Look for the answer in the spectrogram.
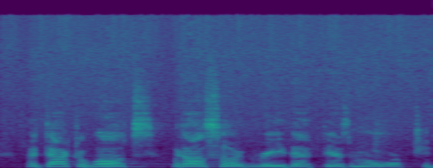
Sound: none

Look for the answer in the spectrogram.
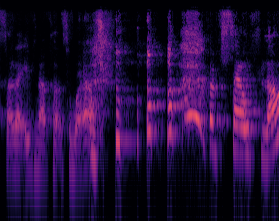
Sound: laughs

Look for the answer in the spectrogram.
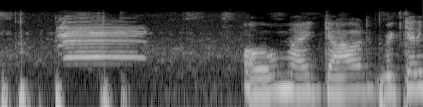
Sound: baa

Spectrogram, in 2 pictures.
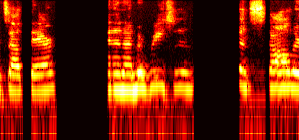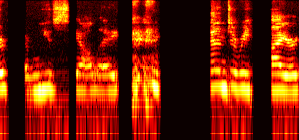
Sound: clears throat

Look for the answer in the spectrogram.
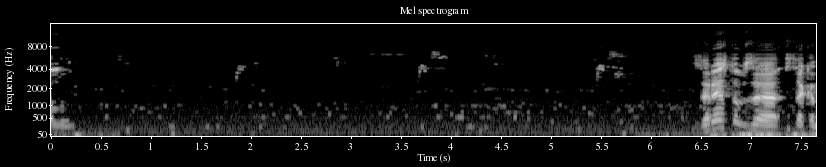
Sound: birds chirping

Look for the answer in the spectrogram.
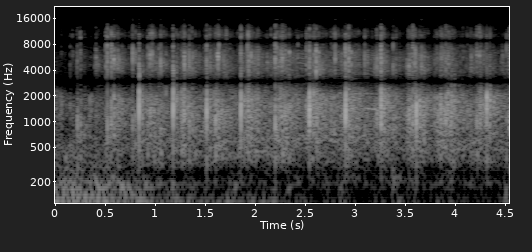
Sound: attendees applauding

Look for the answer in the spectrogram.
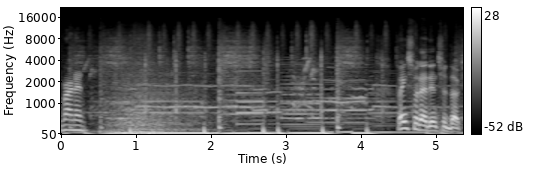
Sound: transition whooshing

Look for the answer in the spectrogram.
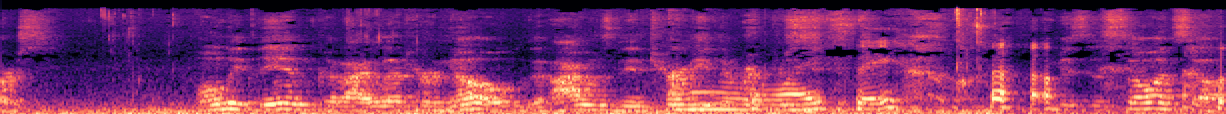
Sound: laughs

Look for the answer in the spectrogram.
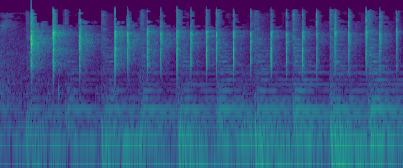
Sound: clicking sound

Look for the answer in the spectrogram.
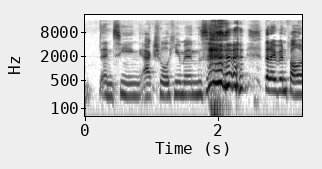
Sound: laughs

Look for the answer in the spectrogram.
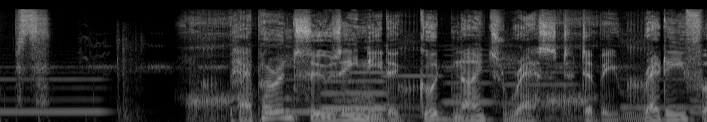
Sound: Peppa and Suzy snoring

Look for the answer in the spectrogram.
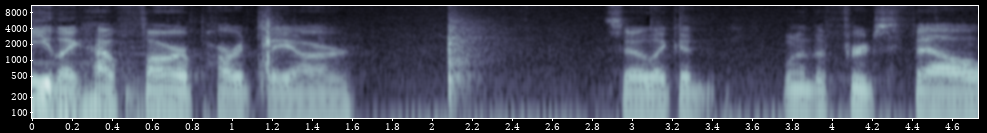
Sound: sound of a fruit falling

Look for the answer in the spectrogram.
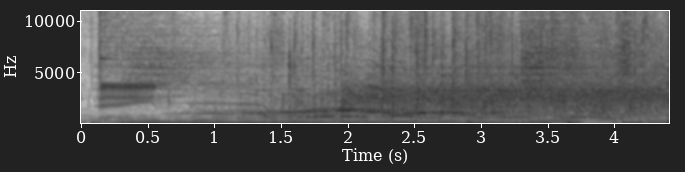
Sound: crowd cheering; pop punk music

